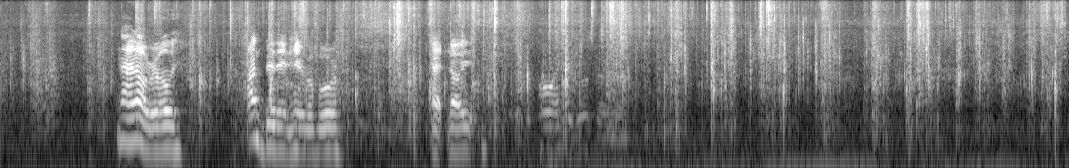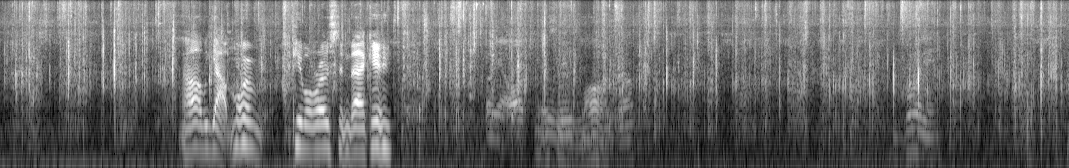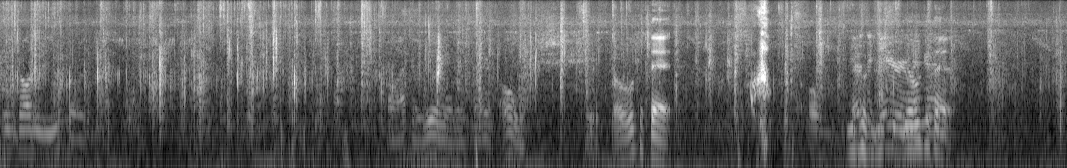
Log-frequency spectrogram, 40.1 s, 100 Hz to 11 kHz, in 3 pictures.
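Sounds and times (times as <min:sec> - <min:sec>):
footsteps: 0:00.0 - 0:40.0.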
